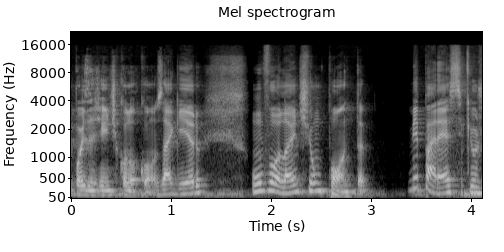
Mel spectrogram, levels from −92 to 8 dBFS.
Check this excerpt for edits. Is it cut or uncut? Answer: uncut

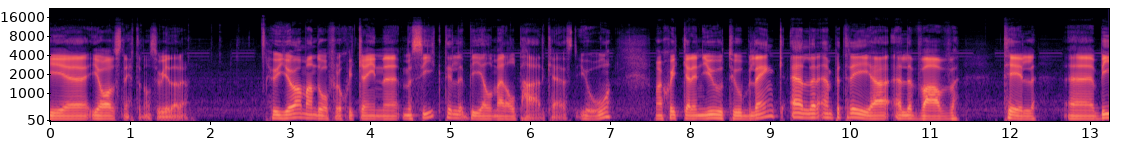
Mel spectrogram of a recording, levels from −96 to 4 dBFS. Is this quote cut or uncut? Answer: uncut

